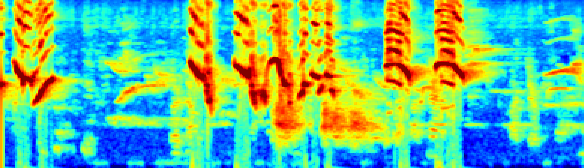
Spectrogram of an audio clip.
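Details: Untrained Oriental magpie-robin of the spotted 'trotol' kind giving a morning lure song to coax other birds to sing. Bright sweeping whistles and twisting phrases are mixed with some rougher, scratchy notes in the middle.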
